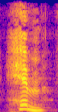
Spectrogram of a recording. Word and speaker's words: hymn: 那回过头我们再来看这首歌的歌名啊， Him for the Weekend。 Him 赞美诗 H-Y-M-N 这个单词的发音呢，和 H-I-M Him 的发音是完全相同的，所以我们要知道这个单词的字母 N 是不发音的，然后字母 Y 呢是读成短音松音的 I。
